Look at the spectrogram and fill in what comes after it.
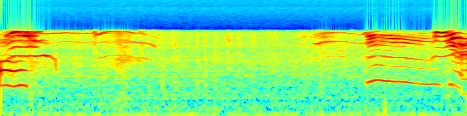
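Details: Several plaintive meows from few-weeks-old farm kittens, Spanky's litter of four named Hank, Lydia, George and Wilson. A short call opens, then a pause, then a rising-falling run of overlapping mews. A low hum continues throughout.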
